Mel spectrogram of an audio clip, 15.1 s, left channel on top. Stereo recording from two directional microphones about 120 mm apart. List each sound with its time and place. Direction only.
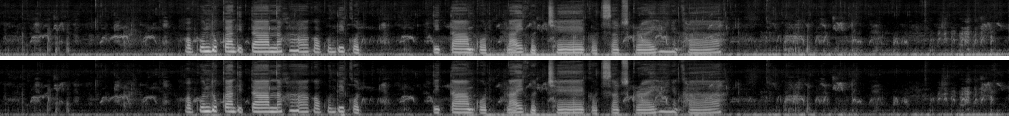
0.5 s chicken: 25° left (ahead or behind)
3.0 s speech: 20° right (ahead or behind)
6.5 s speech: 15° right (ahead or behind)
11.8 s fowl: 25° left (ahead or behind)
